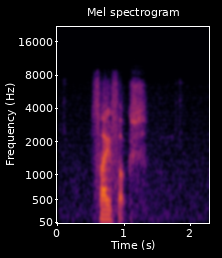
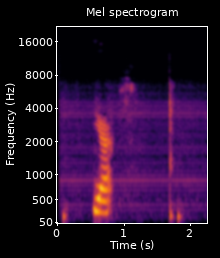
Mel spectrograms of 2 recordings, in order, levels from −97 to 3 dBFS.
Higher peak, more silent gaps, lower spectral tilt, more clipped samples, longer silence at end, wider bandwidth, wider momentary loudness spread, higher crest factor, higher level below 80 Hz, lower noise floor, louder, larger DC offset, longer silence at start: second, -12 dBFS vs -2 dBFS; neither; second, -3.5 dB/octave vs -5 dB/octave; neither; first, 0.95 s vs 0.45 s; first, 9.4 kHz vs 7.4 kHz; second, 16 LU vs 26 LU; first, 26 dB vs 20 dB; about the same, -72 dBFS vs -70 dBFS; first, -72 dBFS vs -57 dBFS; second, -33 LUFS vs -17 LUFS; neither; first, 0.55 s vs 0.1 s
